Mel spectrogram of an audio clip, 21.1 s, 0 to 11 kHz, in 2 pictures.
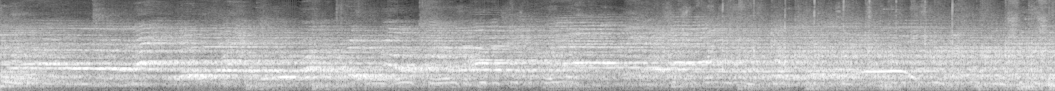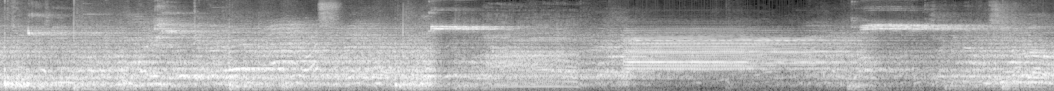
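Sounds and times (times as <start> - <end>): players' voices echoing: 0.0 - 21.0
sneaker squeaks: 10.6 - 12.8, 14.5 - 15.5
referee's whistle blasts: 19.0 - 20.5.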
